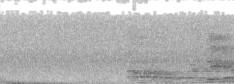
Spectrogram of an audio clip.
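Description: A deep low rumble for about the first second, followed by a woman's voice through a microphone.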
